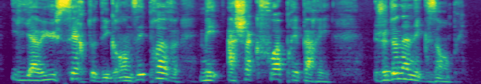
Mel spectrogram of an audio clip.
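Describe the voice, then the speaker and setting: Over a quiet background, a somewhat breathy man talks at a fairly quick pace, his pitch swinging very widely. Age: 50s. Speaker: theology teacher. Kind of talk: lecture. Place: home room. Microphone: webcam.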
